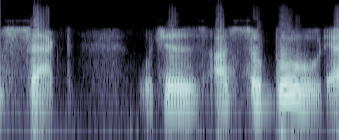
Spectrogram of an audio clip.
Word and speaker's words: Subud: they're often called a sect which is a Subud Su b u d that's how that's pronounced as well I've been Su sub like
